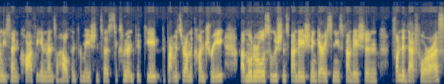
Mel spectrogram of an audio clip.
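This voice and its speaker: A woman speaks at a very fast pace in a bright, sharp tone. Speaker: co-founder and president of a police suicide prevention nonprofit. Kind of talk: interview conversation. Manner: unscripted, spontaneous.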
